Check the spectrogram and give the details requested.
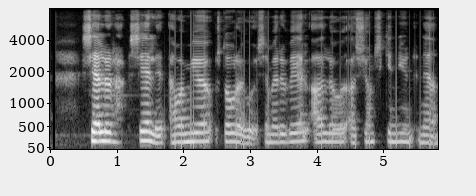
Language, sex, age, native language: Icelandic, female, 40-49, Icelandic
